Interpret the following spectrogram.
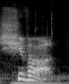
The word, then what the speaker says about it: Siobhan: Oh, Siobhan. It's pronounced Siobhan.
